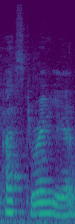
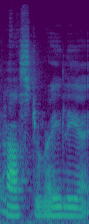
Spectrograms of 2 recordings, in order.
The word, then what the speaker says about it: Pastoralia: of short stories pastoralia Pastor Ronnie is that how you say it in my head I say pastoralia but okay I'm gonna say pastoralia if I like Australia pastoralia if I remember uh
